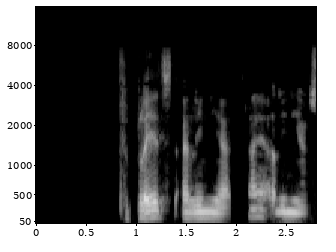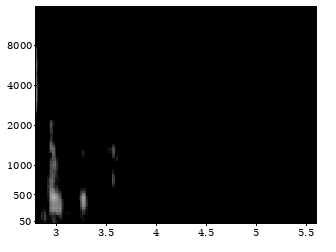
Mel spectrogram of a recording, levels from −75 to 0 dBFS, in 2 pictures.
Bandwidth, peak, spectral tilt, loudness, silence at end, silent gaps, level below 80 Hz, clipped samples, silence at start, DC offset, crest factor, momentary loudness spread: 7.8 kHz; -2 dBFS; -6 dB/octave; -22 LUFS; 2.3 s; 1.98-2.04 s; -60 dBFS; under 0.1%; 0.8 s; under 0.1%; 22 dB; 22 LU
